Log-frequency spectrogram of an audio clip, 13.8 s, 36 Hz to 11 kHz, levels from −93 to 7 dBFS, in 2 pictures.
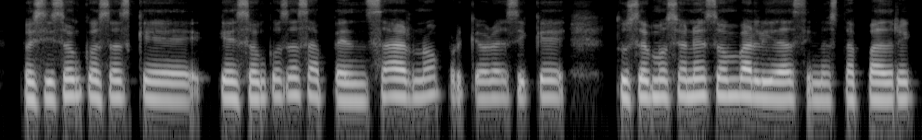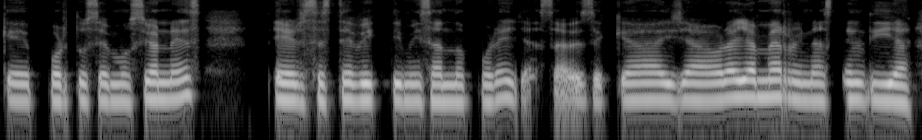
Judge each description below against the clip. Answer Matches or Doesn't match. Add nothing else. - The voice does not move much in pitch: Matches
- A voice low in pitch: Doesn't match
